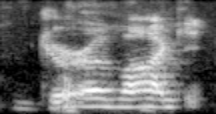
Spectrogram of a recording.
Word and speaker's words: Gurren Lagann: Gurren Lagann.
